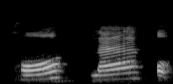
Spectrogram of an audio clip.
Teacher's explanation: kho tebal, lamnya tipis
